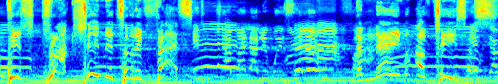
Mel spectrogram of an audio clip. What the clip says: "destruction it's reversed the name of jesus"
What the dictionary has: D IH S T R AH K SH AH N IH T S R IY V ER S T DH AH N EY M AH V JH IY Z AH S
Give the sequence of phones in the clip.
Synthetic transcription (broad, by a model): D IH S T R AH K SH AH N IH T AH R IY F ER S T DH AH N EY M AH V JH IY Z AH S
